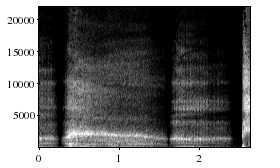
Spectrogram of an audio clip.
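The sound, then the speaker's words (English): A voice imitates Darth Vader's heavy, mechanical respirator breathing: a long hissing inhale followed by a long raspy exhale, loud, then the start of another breath. “And I'm not like Darth Vader in this bitch going.”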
